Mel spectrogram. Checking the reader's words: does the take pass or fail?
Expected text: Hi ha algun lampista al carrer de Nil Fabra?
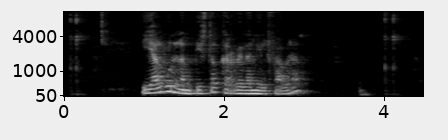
pass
